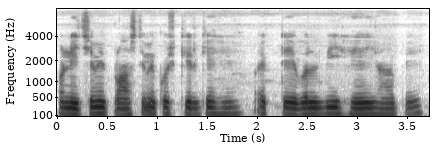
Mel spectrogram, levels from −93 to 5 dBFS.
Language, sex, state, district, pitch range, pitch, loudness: Hindi, male, Arunachal Pradesh, Longding, 120-130 Hz, 125 Hz, -15 LUFS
